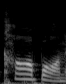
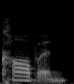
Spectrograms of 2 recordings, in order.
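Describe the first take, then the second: First: The ending sounds like the name Albon. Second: The ending sounds like ordinary carbon. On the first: The speaker calls it right. "I want to say it like Carbon" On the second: The speaker calls it wrong. "instead of Carbon"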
